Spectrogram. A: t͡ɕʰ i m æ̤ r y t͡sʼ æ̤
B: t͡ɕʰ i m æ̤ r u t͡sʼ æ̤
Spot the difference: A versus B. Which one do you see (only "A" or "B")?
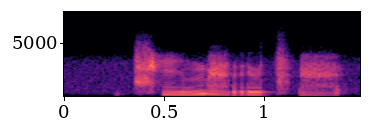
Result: A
